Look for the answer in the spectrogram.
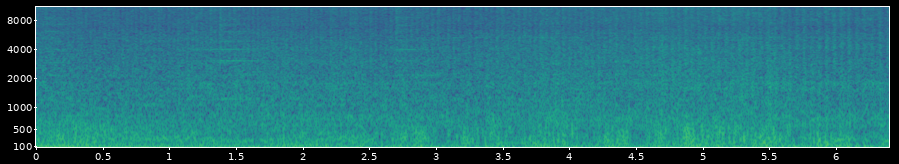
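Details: Restored 1921 American LaFrance fire engine (Licking County Fire Dept.), restoration finished, on a ride: deep, steady low rumble of a big old petrol engine running evenly, no tapping or grinding; sounds healthy.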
